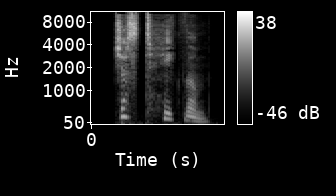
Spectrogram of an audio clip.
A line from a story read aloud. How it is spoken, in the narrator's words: the priest begged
